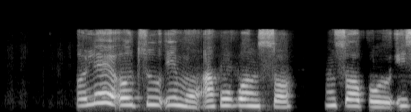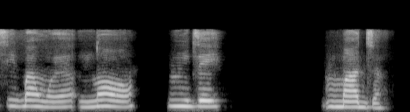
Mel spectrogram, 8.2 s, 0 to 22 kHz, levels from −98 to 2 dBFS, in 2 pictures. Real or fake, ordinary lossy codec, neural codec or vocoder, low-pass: real; MP3, 64 kbps; none; 7.2 kHz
